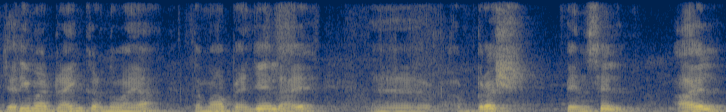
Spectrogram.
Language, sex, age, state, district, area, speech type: Sindhi, male, 60+, Uttar Pradesh, Lucknow, urban, spontaneous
